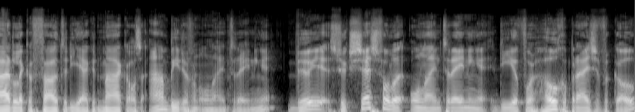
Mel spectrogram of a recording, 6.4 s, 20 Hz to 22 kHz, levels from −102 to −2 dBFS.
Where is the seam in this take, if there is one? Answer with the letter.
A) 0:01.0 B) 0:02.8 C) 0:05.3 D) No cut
B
